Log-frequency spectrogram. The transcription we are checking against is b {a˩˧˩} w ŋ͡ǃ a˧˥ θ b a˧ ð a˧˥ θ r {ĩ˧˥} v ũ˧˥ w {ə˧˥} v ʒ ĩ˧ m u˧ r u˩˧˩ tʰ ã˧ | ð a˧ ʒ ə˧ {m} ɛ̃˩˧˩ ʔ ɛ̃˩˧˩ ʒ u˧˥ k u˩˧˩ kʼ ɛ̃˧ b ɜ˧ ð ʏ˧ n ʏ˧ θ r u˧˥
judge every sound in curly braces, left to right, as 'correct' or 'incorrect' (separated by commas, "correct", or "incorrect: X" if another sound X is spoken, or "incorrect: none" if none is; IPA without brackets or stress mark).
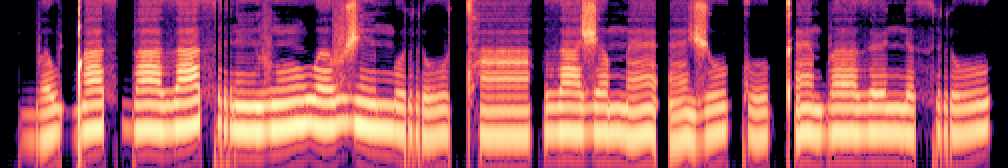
incorrect: ə˩˧˩, incorrect: ĩ˧, correct, correct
